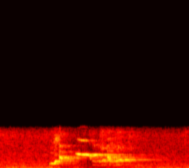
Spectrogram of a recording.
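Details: Pied currawong in Byron Bay, NSW, Australia: a single loud ringing call that sweeps sharply upward, then glides down in a drawn-out, slightly wavering tail, over faint background hiss.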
